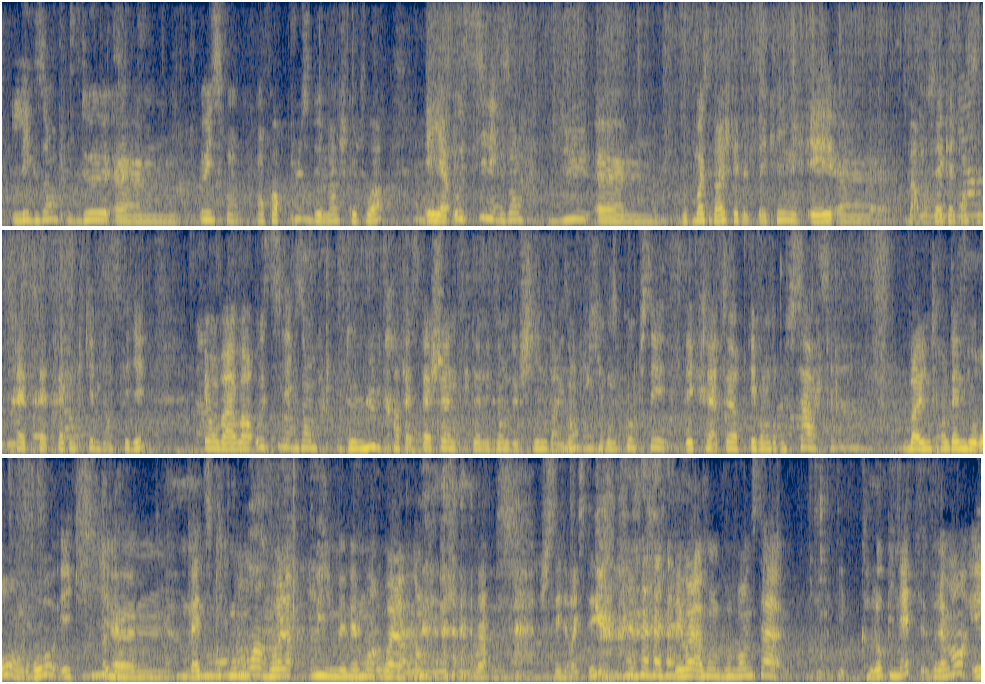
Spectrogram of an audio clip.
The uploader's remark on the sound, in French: Il a été enregistré en partenariat avec le Digger Club , dans de cadre du cycle de conférences du Diggler Club Market le 18 juin 2022 au Jardin 21 à Paris. Il a été enregistré en partenariat avec le Digger Club , dans de cadre du cycle de conférences du Diggler Club Market le 18 juin 2022 au Jardin 21 à Paris.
